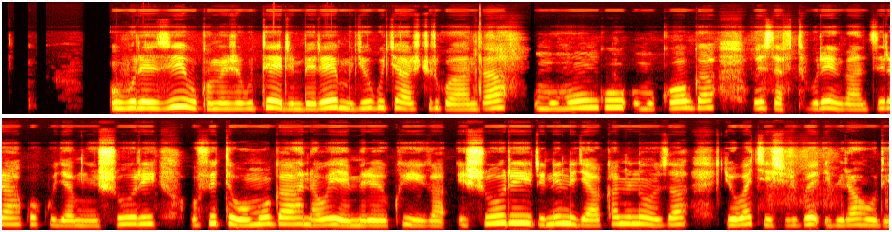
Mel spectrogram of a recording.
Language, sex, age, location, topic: Kinyarwanda, male, 50+, Nyagatare, education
